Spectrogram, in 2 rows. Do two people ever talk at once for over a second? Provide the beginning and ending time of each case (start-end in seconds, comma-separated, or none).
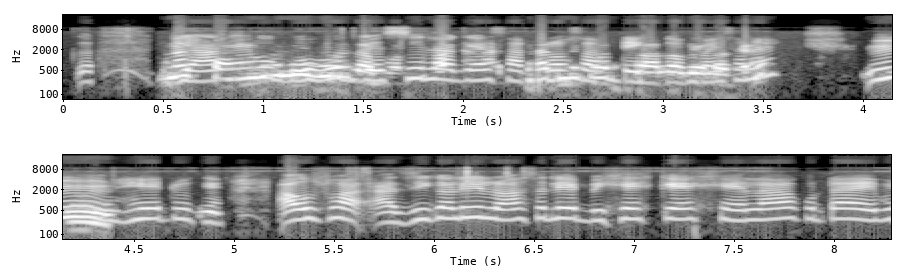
0.6-3.5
